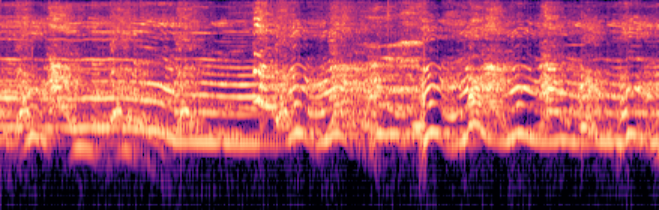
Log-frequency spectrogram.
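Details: Dogs of the Oaktown Pack, Travis among them, howl in chorus: sustained tonal wails layered with short yipping, wobbling notes that bend up and down repeatedly across a few seconds.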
